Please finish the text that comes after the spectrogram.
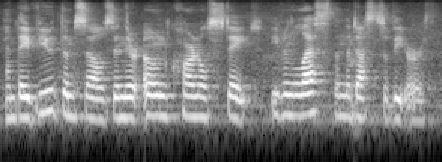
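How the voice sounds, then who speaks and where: A woman's voice: mid-range voice, steady tone, normal speed, a little mellow. A woman reciting scripture as narration. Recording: echoey room with faint noise.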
